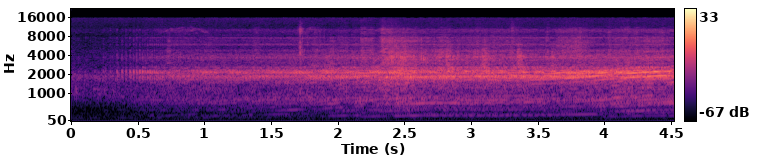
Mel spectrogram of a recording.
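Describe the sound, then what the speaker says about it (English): A DIY brushless DC traction motor mounted in a car wheel runs in static operation, giving a steady whirring hum that rises slightly in pitch and loudness over several seconds, close and alone. "I'm going to have the motor turned on now so you can see how it rotates."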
